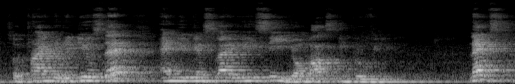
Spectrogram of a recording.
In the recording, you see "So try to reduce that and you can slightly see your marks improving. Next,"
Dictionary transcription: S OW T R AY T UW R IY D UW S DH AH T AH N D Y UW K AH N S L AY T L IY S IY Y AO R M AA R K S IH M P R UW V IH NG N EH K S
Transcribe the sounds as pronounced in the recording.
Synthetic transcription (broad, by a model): S OW T R AY T UW R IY D UW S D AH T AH N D Y UW K AH N S L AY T L IY S IY Y AO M AA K S IH M P R UW V IH NG N EH K S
